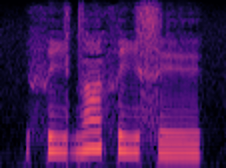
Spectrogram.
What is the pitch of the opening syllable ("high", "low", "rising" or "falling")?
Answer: low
